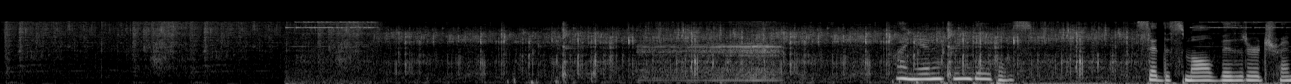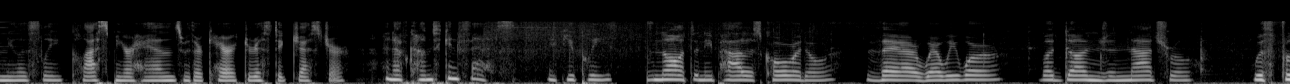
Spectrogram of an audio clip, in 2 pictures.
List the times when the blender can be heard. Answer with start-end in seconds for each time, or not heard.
6.3-8.1.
